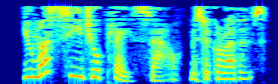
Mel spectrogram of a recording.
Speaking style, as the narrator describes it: said in a charming tone that brooked no opposition

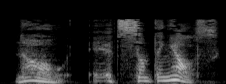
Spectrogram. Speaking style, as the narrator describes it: he replied in a puzzled voice

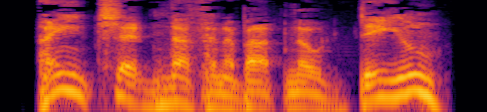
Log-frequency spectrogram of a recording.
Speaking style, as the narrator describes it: Pender declared harshly

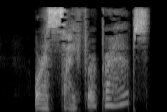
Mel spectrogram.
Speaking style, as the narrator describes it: Istvan chuckled softly

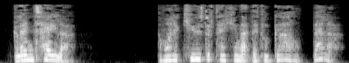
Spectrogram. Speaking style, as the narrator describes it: she says quietly to one of the paramedics

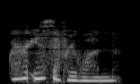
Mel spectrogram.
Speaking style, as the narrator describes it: I whispered, glancing around fearfully

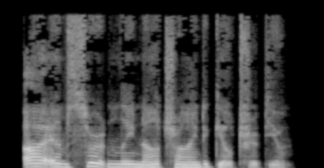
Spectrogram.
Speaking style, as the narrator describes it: his dad said dryly

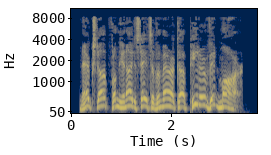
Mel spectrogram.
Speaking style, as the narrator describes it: cup his hands around his mouth, and in his best announcer voice say

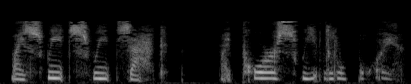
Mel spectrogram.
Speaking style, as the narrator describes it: Mimi whispered into my hair

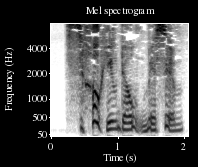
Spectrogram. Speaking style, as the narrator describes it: asked, relieved

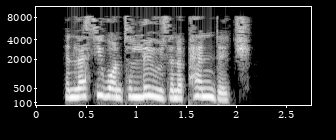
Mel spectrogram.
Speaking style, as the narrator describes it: I snarl at him

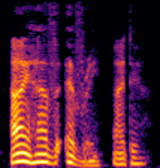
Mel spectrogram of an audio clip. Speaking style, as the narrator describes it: Dreyfus said, cutting him off gently

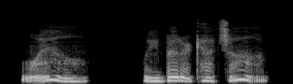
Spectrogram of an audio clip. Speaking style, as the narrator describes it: she muttered

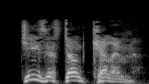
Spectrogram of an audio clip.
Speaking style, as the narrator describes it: I shouted

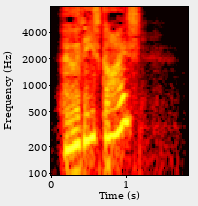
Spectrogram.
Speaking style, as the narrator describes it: Someone whispered

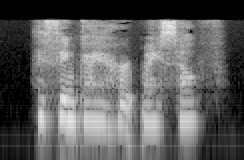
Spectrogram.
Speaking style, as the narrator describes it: she whispered

